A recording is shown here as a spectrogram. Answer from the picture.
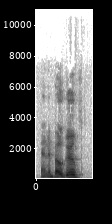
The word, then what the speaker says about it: Anigbogu: and the the freshman whose name and and Anigbogu. – Anigbogu, you got that one right.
